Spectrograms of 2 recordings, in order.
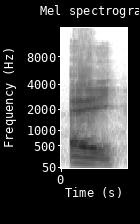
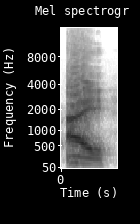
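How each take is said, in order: First: The vowel sounds like a clear 'ay'. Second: The vowel sounds close to 'eye'. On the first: The speaker calls it right. "pronounce it A" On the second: The speaker calls it wrong. "it sounds too much like I"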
